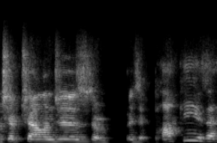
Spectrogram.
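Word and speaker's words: Paqui: what the one chip challenges or is it Pocky is that how you say it yes rocky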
